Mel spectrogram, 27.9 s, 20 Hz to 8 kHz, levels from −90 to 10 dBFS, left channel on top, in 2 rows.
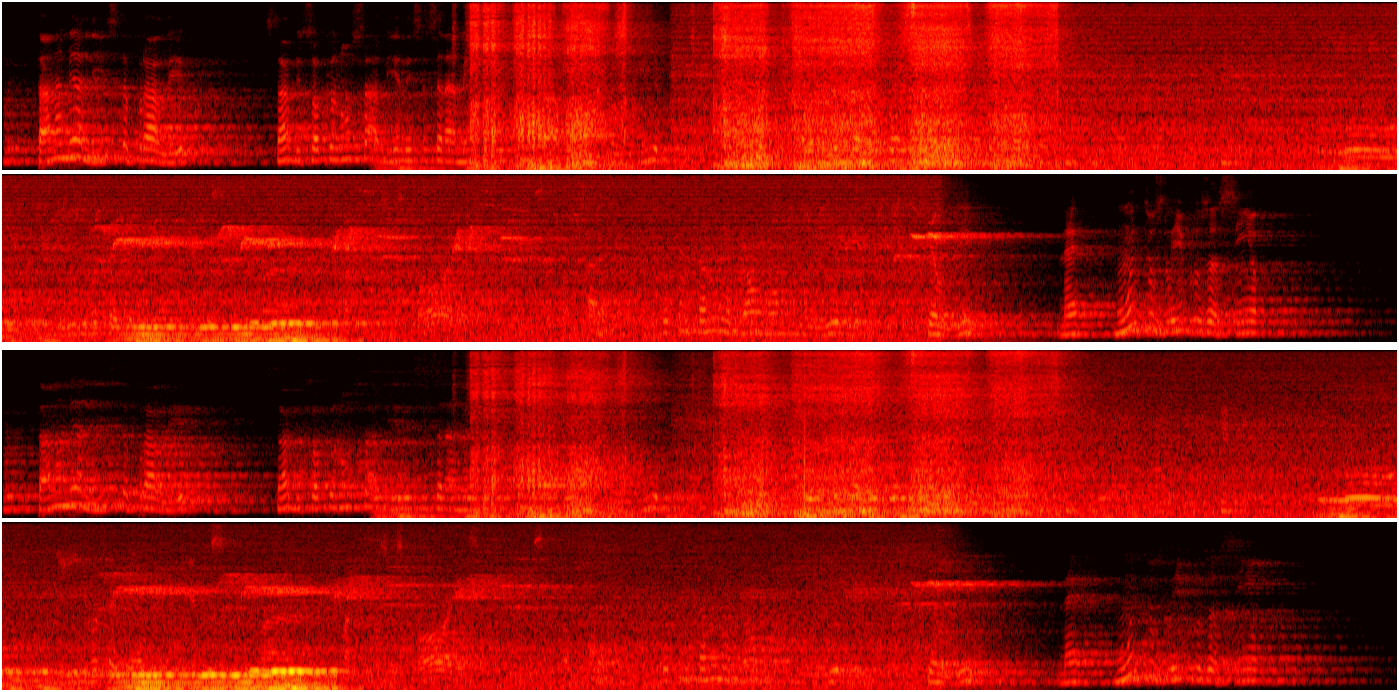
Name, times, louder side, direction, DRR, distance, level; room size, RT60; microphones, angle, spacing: voice 1, 0.3-1.9 2.7-6.6 7.2-7.5 7.9-9.9 10.6-11.0 19.8-20.0 20.4-22.6 23.2-23.7 24.5-24.8 25.1-26.5, left 2 dB, 55° left, 3 dB, 1.5 m, -44 dB
sound 1, 3.7-6.1 6.6-6.8 7.3-7.4 7.7-9.3 10.0-10.1 11.0-11.1 13.1-17.3, right 7 dB, 50° right, 0.3 m, -35 dB
sound 2, 4.6-6.3 6.9-10.6, left 7 dB, 25° left, 0.7 m, -30 dB
sound 3, 6.7-23.4, left 3 dB, 80° left, 2.1 m, -45 dB
voice 2, 11.1-11.9 12.2-12.5 13.4-14.0 14.5-17.0 17.3-20.2, right 3 dB, 20° right, 2 dB, 1.2 m, -47 dB
13.5 x 13.0 x 7.6 m, 2.7 s
head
